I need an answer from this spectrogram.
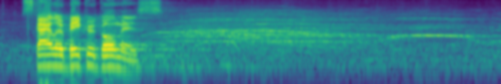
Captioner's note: audience cheering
